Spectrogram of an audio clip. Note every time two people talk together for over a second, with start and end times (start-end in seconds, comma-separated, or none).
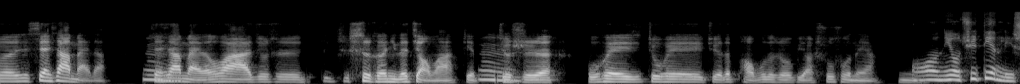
none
